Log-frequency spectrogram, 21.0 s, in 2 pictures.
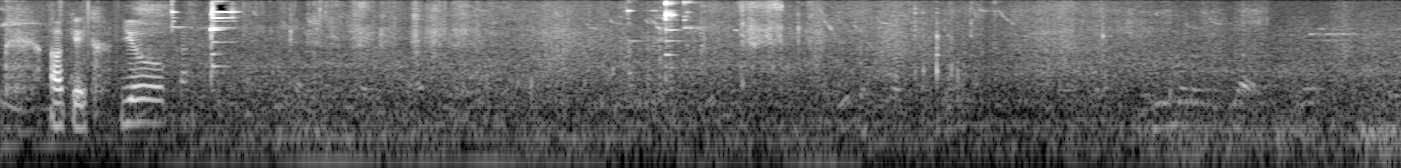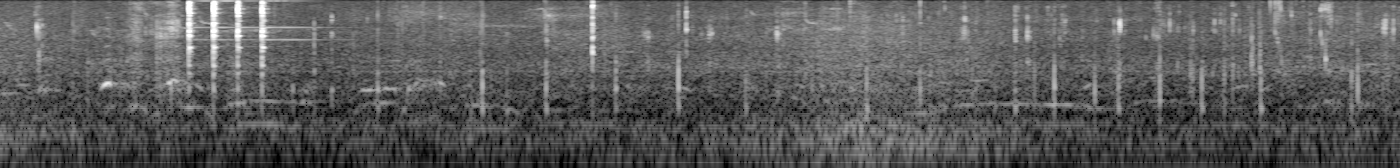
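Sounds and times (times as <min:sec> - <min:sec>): forks clicking against plates: 0:04.7 - 0:05.4, 0:11.9 - 0:13.0
close-up chewing of food: 0:12.9 - 0:21.0.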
